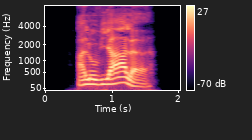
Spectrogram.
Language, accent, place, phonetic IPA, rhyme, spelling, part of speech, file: German, Germany, Berlin, [aluˈvi̯aːlə], -aːlə, alluviale, adjective, De-alluviale.ogg
- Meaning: inflection of alluvial: 1. strong/mixed nominative/accusative feminine singular 2. strong nominative/accusative plural 3. weak nominative all-gender singular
